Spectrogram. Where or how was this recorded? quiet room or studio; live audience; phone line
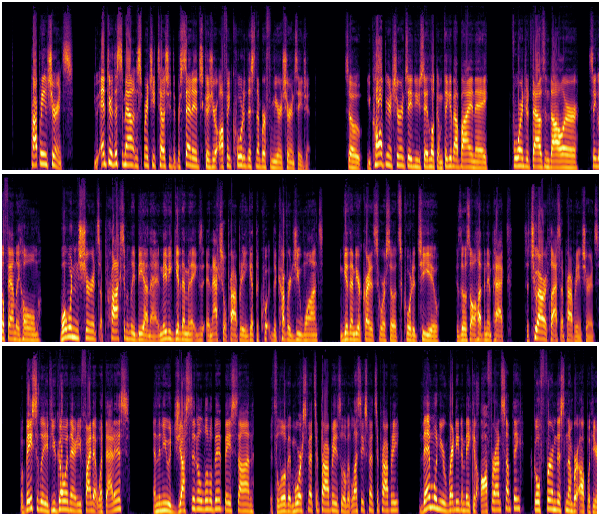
live audience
